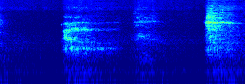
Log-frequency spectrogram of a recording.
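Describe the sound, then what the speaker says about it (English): Three slow, deep breaths during a relaxing evening yoga session, each a soft, airy exhale like a sigh, close to the microphone with short quiet pauses between them. "couple deep breaths here"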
